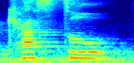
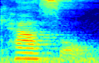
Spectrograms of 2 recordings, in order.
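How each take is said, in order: First: The T sound is pronounced in the word. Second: The T sound is left out of the word. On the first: The speaker calls it wrong. "Yani castle değil" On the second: The speaker calls it right. "T harfi"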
